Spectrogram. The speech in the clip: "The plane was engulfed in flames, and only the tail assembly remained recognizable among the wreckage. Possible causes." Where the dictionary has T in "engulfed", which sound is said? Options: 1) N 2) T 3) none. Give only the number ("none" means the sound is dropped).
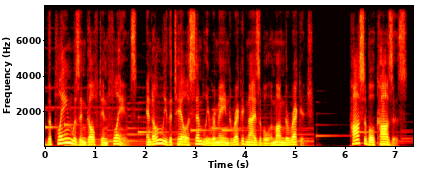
2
